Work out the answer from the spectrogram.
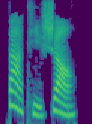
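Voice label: "大体上" Mandarin Chinese; hsk; chinese-flashcards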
